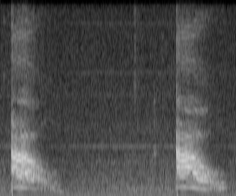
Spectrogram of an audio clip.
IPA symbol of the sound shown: aʊ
